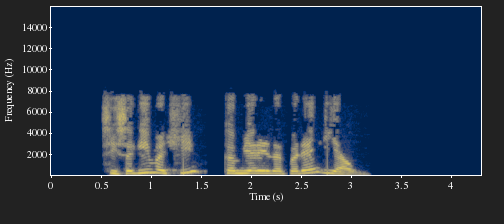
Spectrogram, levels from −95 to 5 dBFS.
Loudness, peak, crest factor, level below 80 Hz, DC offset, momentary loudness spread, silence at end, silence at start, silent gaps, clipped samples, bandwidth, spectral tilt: -15 LUFS; 0 dBFS; 16 dB; -58 dBFS; under 0.1%; 8 LU; 1.2 s; 0.5 s; 1.57-1.73 s; under 0.1%; 8 kHz; -3 dB/octave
